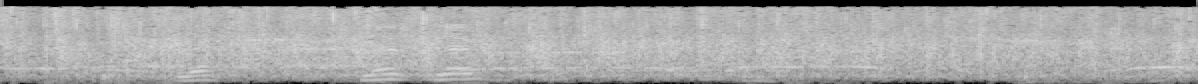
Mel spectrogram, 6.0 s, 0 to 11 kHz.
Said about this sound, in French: C'est qu'en ce moment, dans notre groupe, il y a une personne qui n'a que 4 ou 5 jours d'abstinence. Elle est là avec nous. Alors si au moment des applaudissements, vous voulez applaudir quelqu'un, ça sera elle.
